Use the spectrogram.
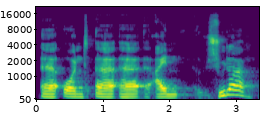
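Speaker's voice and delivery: normal talking voice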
